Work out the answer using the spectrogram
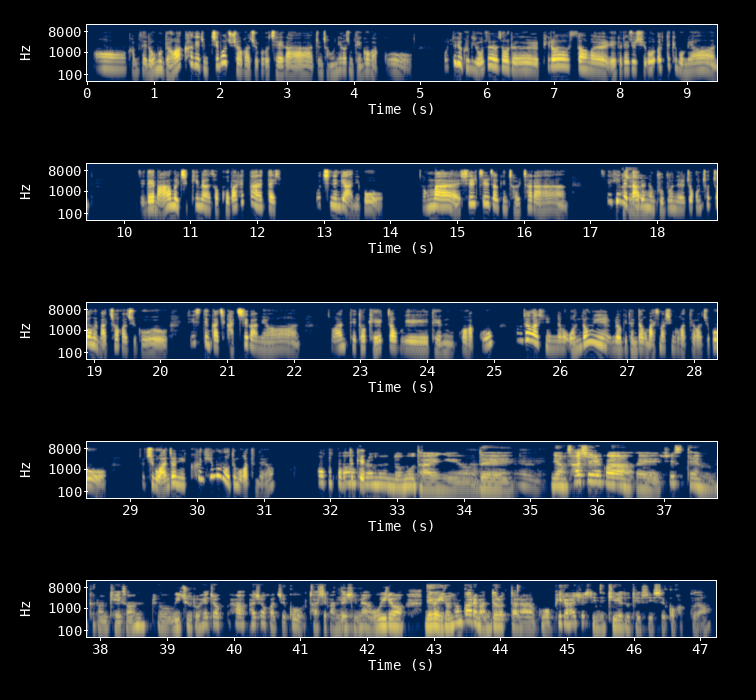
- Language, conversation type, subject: Korean, advice, 피드백을 더 잘 받아들이고 성장 계획을 세우려면 어떻게 해야 하나요?
- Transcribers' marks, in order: laughing while speaking: "어머 어떡해"; other background noise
